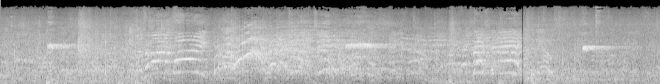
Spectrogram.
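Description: A referee blows a sharp whistle several times.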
